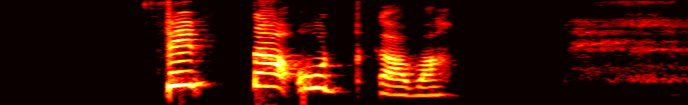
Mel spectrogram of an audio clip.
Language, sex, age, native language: Icelandic, male, 9, Icelandic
